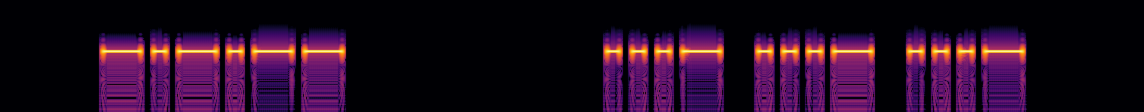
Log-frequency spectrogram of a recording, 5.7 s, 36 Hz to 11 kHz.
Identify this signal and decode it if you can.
Morse code, heard as a keyed tone, about 19 wpm, 800 Hz. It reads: ! VVV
